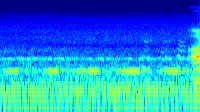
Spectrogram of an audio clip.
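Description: Steady rushing of water pouring over a dam spillway, with a constant low hum underneath. A short laugh begins at the very end.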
